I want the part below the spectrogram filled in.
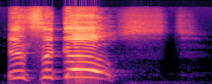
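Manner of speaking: high, slow frightened cry; cried out in fear. Acted. Disciples seeing Jesus on water, frightened cry. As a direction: voice the terrified disciples. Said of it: "they cried out".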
